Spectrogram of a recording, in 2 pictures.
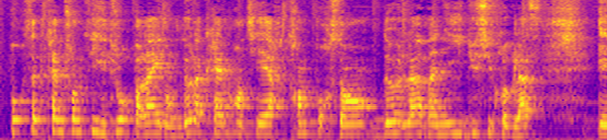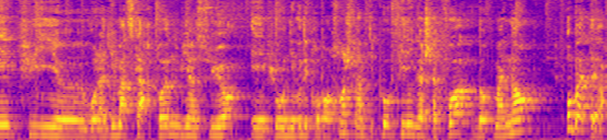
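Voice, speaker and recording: Amid noticeable background noise and audible room echo, a man with a high pitch speaks at a moderate pace with ordinary pitch variation. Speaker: home cook video host. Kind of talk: cooking tutorial.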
